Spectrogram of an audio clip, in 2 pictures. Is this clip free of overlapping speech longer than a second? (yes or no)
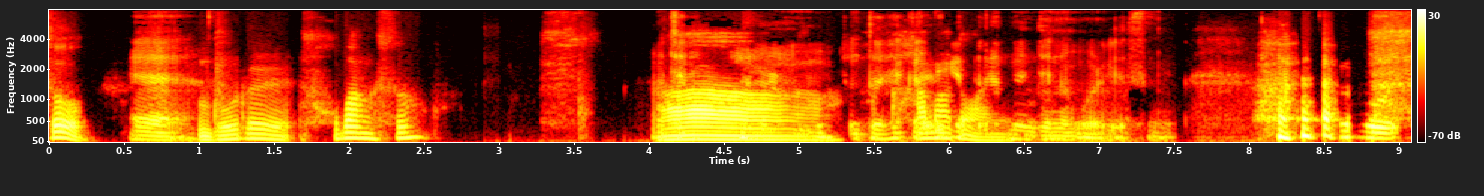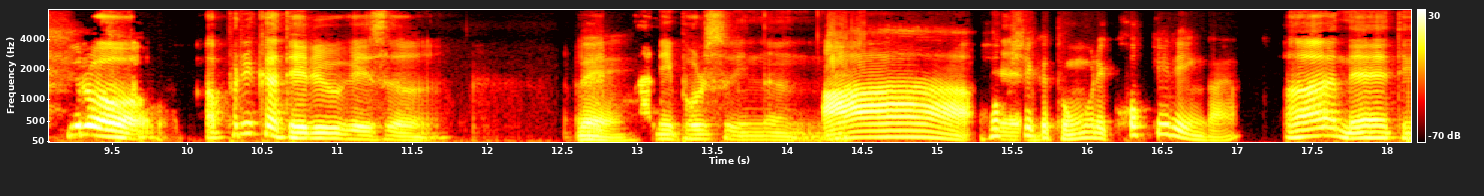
no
